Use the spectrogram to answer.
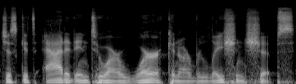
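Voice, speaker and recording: On a very clean recording with a silent background, a man with an American accent speaks at a moderate pace with fairly even intonation. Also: dry, close sound with no echo. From Chesterfield, Missouri, US Midwest. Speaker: podcast host. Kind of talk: interview.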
